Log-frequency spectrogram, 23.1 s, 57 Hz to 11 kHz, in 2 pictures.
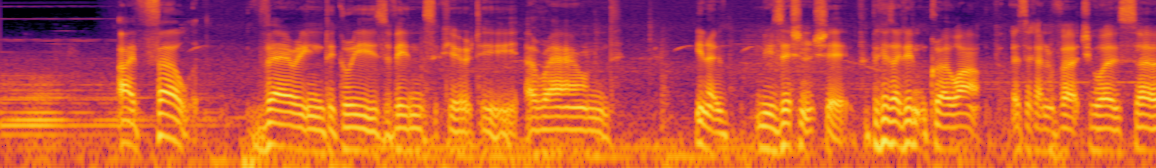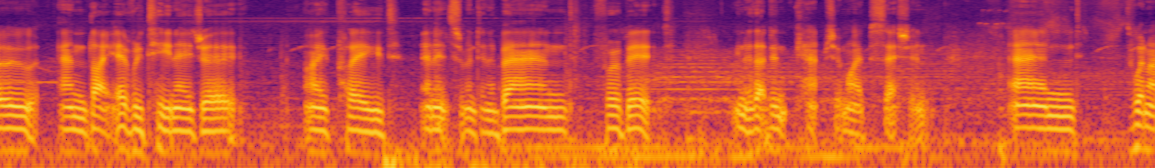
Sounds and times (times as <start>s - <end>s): Speech: 1.2s - 6.2s, 7.0s - 14.0s, 14.6s - 18.3s, 18.9s - 20.9s, 21.6s - 23.1s.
